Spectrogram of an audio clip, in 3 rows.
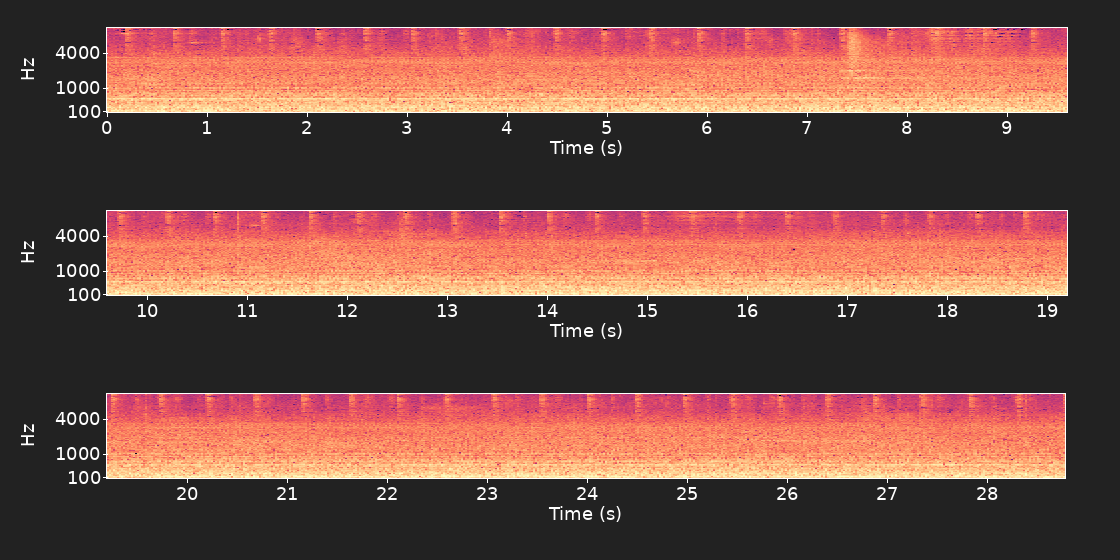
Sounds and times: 0.0s People buying in the shops 28.7s

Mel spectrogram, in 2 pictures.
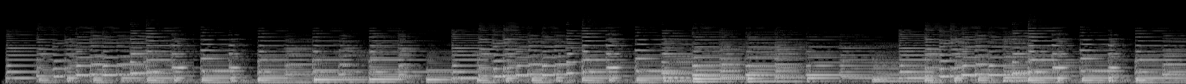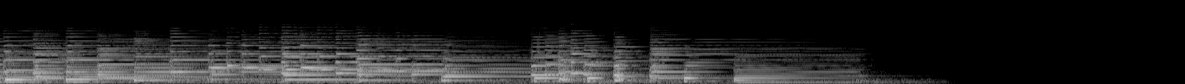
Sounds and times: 0.0s piano 21.4s

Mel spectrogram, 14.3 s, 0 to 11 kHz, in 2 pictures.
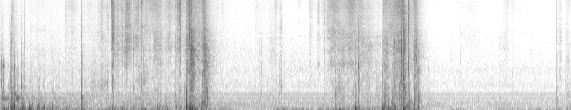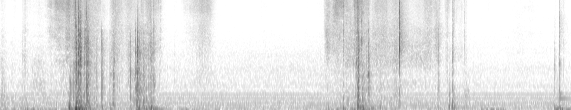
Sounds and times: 0.8s turning pages of a book with thick pages 9.9s
11.2s turning pages of a book with thick pages 13.0s

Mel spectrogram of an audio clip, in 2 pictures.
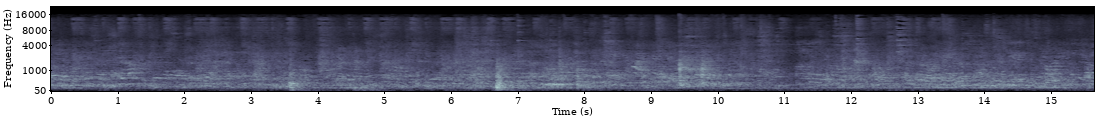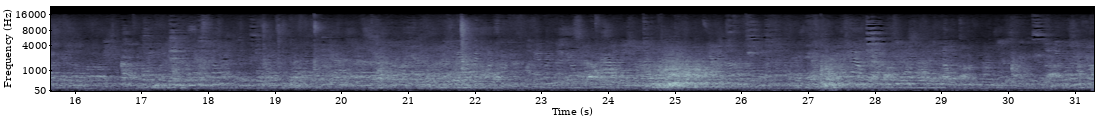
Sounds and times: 0.0s people at breakfast time 25.1s

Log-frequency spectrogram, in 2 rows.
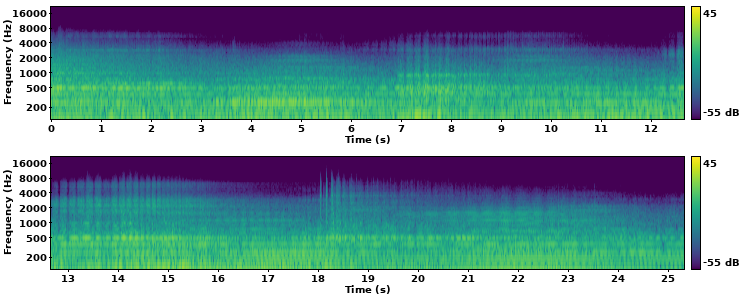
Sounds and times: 0.0s drone 25.3s

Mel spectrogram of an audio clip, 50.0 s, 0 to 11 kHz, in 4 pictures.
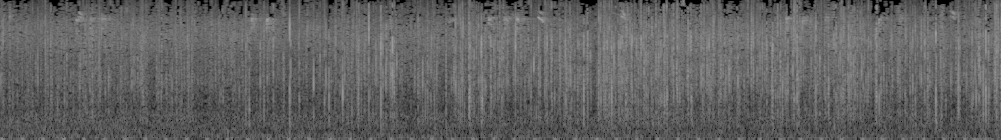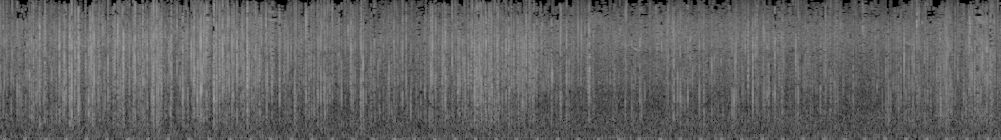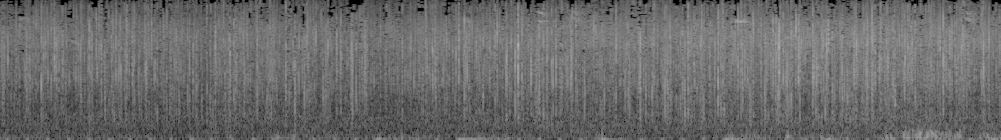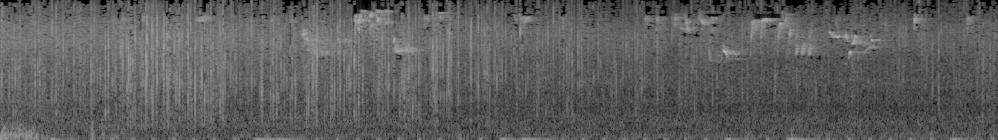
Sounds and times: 0.0s Rain trickling down on an umbrella 50.0s
0.0s wind 50.0s
41.2s birds are twittering 43.2s

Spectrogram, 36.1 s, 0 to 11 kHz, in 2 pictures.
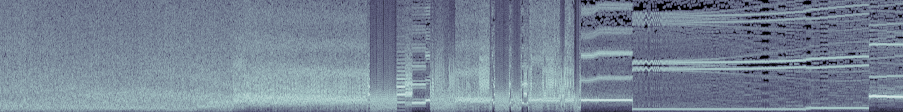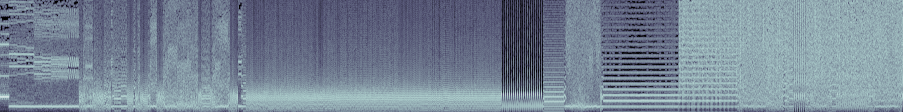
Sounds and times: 11.7s Lorenz attractor synth 20.6s
22.8s Lorenz attractor synth 36.1s

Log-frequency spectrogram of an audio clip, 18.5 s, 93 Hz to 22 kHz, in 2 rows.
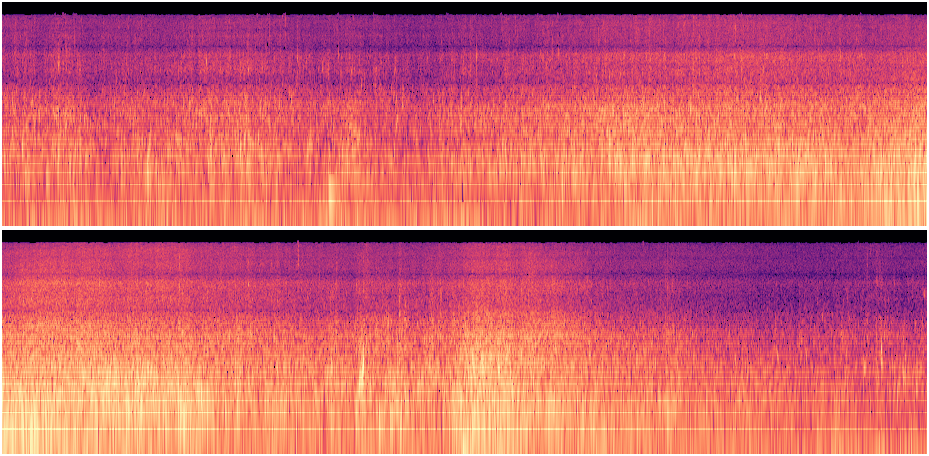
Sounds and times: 0.0s Ocean waves 18.5s

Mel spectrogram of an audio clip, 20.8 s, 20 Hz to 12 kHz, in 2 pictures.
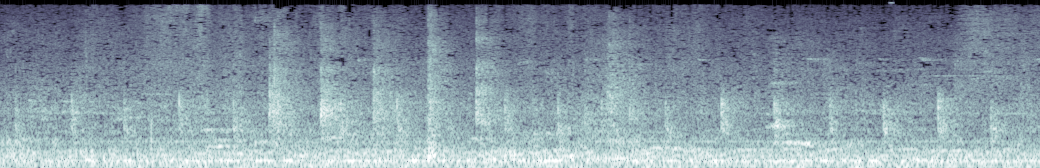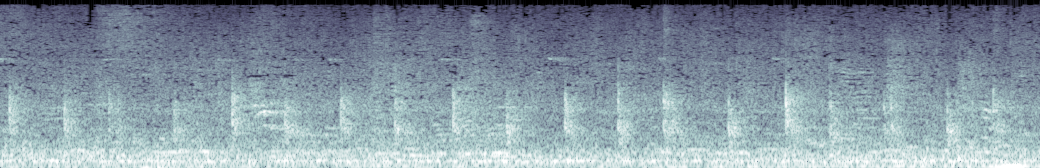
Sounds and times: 0.0s people passing on a hard floor 20.8s

